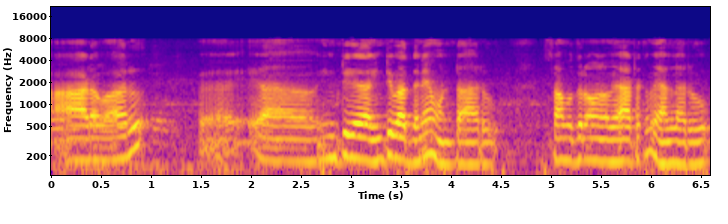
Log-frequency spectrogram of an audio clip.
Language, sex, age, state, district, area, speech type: Telugu, female, 60+, Andhra Pradesh, Bapatla, urban, spontaneous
